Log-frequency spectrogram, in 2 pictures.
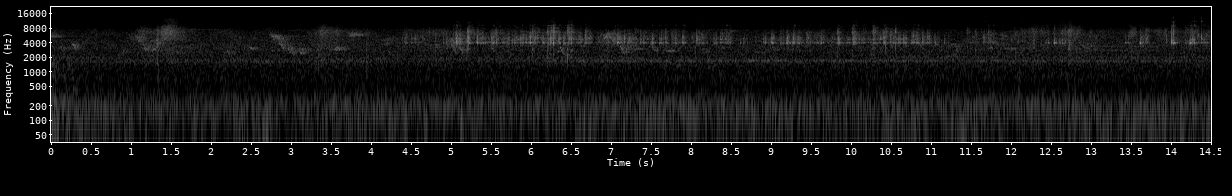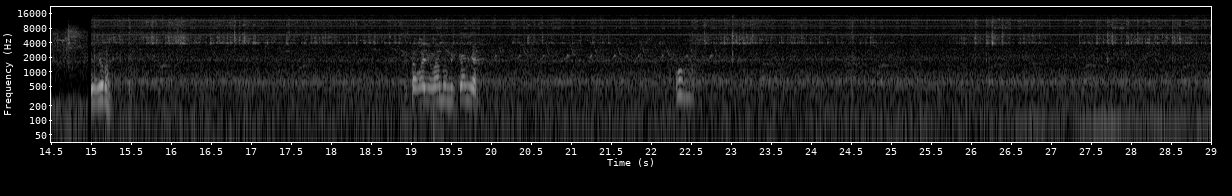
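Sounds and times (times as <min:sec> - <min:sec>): steady low rumble: 0:05.1 - 0:29.0
birds chirping and calling: 0:14.2 - 0:29.0
thin steady high note: 0:15.0 - 0:29.0.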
